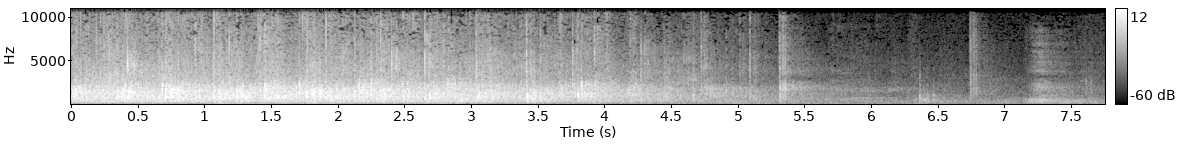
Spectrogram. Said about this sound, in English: Let's give our sign holders a round of applause. Thank you, guys.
